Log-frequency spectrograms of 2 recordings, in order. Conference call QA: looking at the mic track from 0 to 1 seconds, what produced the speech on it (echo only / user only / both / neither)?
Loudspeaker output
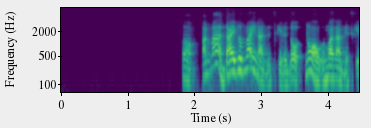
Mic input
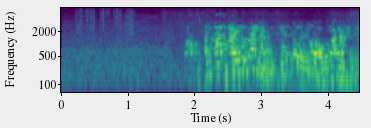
neither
